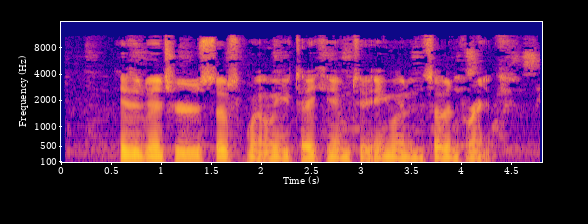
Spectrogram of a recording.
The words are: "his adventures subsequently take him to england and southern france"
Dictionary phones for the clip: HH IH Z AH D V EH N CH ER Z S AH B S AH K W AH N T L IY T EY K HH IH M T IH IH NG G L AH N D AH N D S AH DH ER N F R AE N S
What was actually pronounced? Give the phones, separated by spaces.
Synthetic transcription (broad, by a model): HH IH Z AH D V EH N CH ER Z S AH B S AH K W AH N T L IY T EY K HH IH M T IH IH NG G L AH N D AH N S AH DH ER N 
